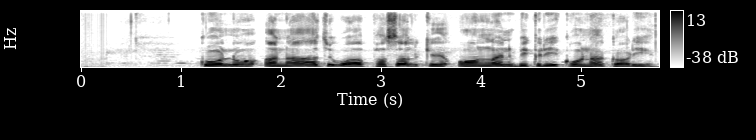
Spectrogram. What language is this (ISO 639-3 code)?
mai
